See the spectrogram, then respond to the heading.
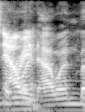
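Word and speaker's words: Henri Nouwen: Dress as Henri Nguyen. Is that how you say it? – I think it's just Henry Nouwen, but maybe.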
